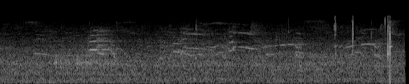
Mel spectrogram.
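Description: A flock of gulls calling, many short calls overlapping and gliding up and down in pitch. A few sharp clicks near the end, the loudest just before it stops.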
